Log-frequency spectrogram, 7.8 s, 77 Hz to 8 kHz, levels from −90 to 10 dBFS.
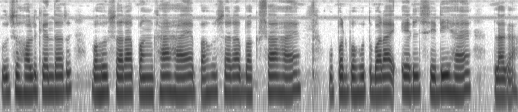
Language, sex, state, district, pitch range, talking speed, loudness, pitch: Hindi, female, Bihar, West Champaran, 165-175 Hz, 140 wpm, -17 LUFS, 170 Hz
